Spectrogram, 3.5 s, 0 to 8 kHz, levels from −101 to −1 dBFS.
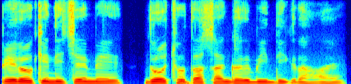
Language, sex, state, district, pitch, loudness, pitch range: Hindi, male, Arunachal Pradesh, Lower Dibang Valley, 140 Hz, -16 LUFS, 125-150 Hz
